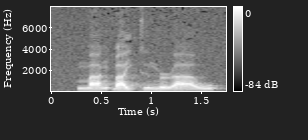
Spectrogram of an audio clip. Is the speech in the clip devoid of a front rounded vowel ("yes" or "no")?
yes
